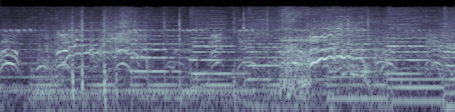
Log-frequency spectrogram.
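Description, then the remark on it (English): Horses whinny repeatedly in high, wavering cries while hooves clatter in a steady clip-clop beneath them, the sounds layered and fairly loud throughout, as the pack leader leads the horses away from rustlers. “Evidently pack leading the horses away from more rustlers who happen to be there.”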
